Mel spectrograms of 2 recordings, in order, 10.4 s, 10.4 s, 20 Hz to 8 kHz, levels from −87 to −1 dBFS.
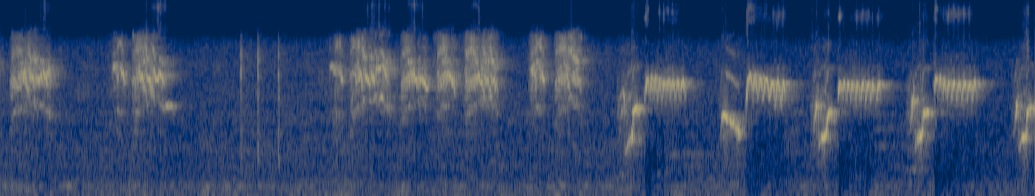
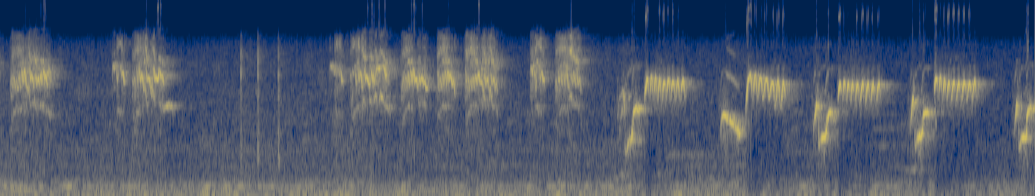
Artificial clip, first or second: first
